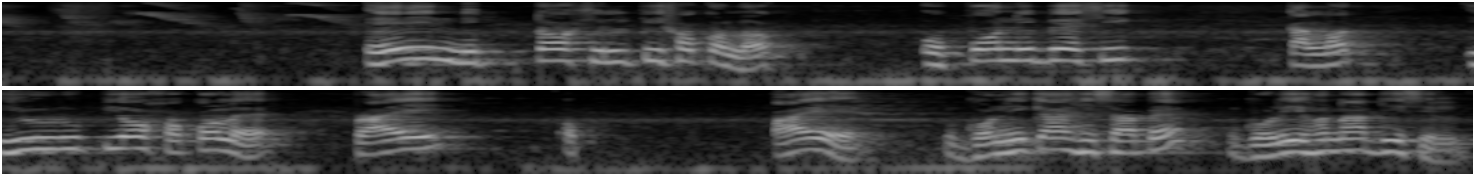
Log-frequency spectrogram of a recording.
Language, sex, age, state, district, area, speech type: Assamese, male, 45-60, Assam, Golaghat, urban, read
